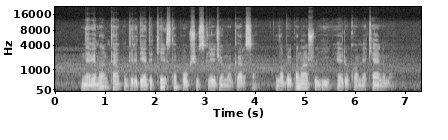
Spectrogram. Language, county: Lithuanian, Tauragė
